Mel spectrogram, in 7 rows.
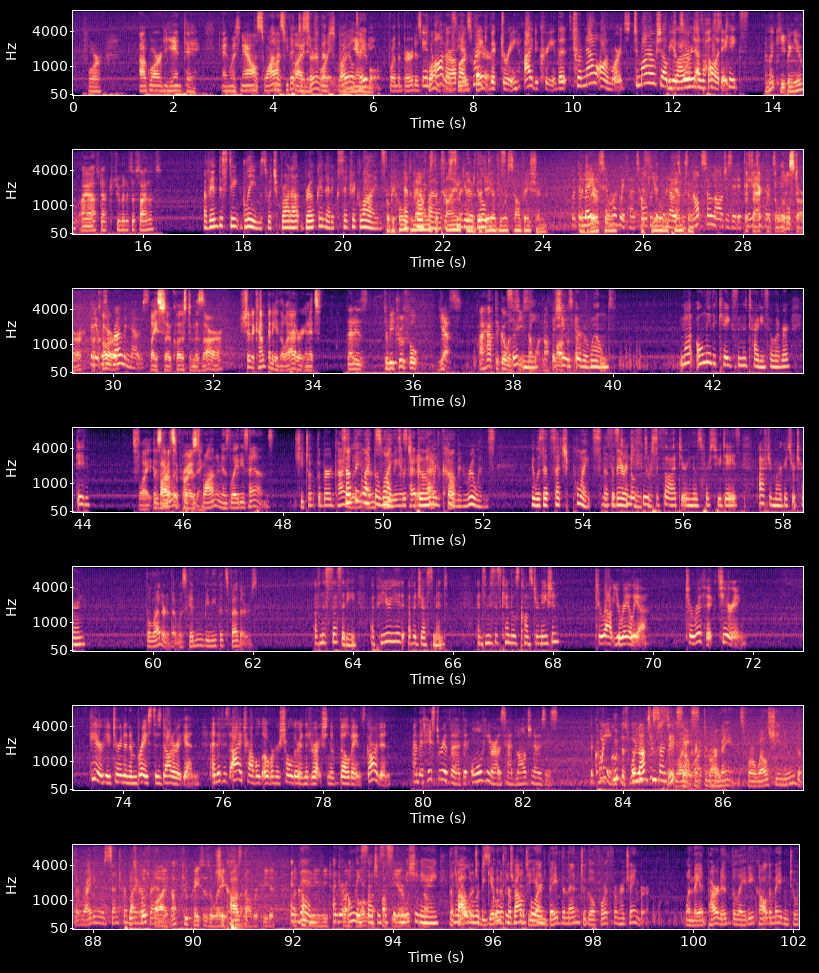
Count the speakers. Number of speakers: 9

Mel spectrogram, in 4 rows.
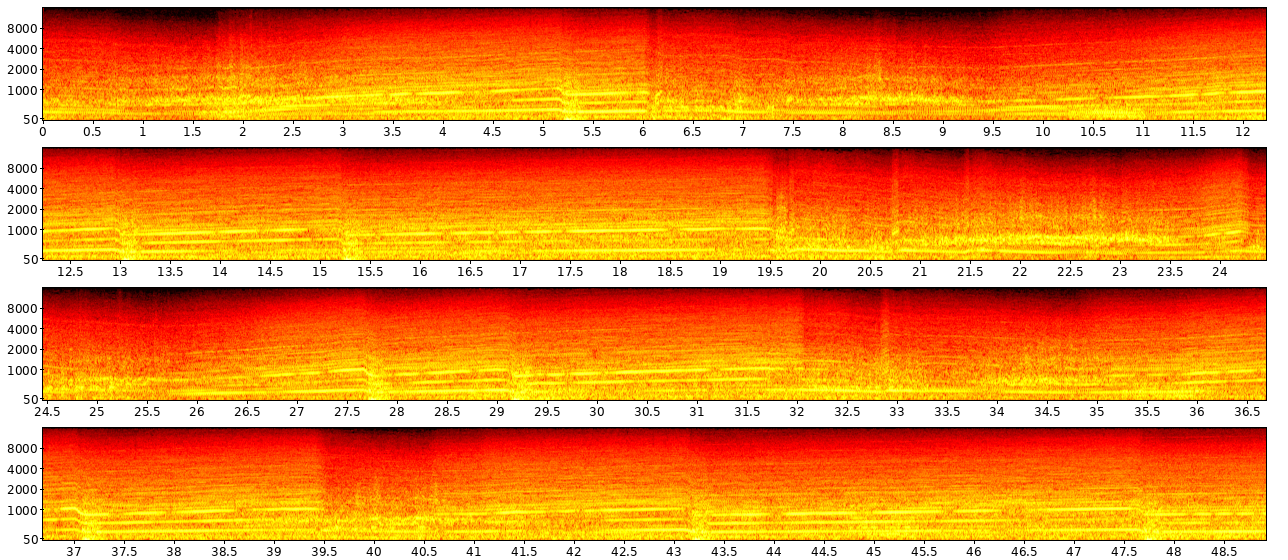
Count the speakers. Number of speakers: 0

